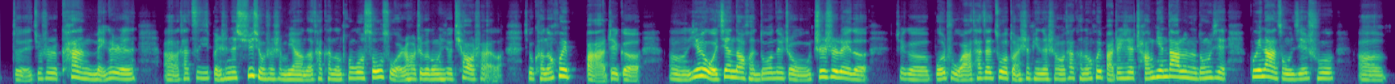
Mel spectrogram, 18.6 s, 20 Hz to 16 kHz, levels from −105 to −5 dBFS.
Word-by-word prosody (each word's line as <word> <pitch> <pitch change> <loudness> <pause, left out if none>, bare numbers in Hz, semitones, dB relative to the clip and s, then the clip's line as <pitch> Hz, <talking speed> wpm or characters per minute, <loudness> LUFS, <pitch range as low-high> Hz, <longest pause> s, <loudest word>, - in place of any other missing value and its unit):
对， 160 -3 -7
就 200 - -9
是 205 -1 -4
看 245 +1 +2
每 180 -4 -2
个 215 - -2
人， 195 -1 +1 0.3
啊， 165 -3 -6
他 200 +4 -7
自 210 +2 -9
己 210 - -6
本 185 -5 -4
身 200 +4 -3
的 225 - 0
需 250 +8 +3
求 230 -9 0
是 190 - -4
什 185 -2 -6
么 175 - 0
样 170 -2 +1
的， 160 - -1
他 200 - -6
可 195 0 -6
能 175 0 -1
通 215 +5 -6
过 220 0 +1
搜 240 +3 +5
索， 205 - -2
然 180 +5 -1
后 190 - -3
这 195 - -2
个 190 - +1
东 185 +1 0
西 185 - -1
就 195 - -3
跳 195 +1 -1
出 180 - -10
来 - - -5
了。 - - -13 0.3
就 205 - -5
可 195 - -4
能 200 +3 0
会 275 -1 +5 0.2
把 - - +1
这 200 -1 -3
个 160 -6 -1 0.4
嗯， 170 -3 -3
因 270 +9 +5
为 295 - +8
我 180 -9 +8
见 250 +6 +3
到 225 -2 +3
很 195 -4 -3
多 200 +3 -3
那 215 0 -3
种 170 -3 -3
知 250 +7 +2
识 250 -1 +5
类 225 -3 +4
的 175 -3 0 0.4
这 200 - -9
个 165 -3 -2
博 185 +4 -1
主 210 -4 -4
啊， 165 +1 +1
他 215 +4 -4
在 220 0 +1
做 220 0 +2
短 170 - -3
视 210 +4 -5
频 195 -1 -3
的 190 - +1
时 185 - -9
候， 185 -1 -2
他 220 +4 -4
可 210 -2 -9
能 195 +1 -2
会 245 +2 +2
把 - - 0
这 210 0 -2
些 220 0 +1
长 210 +1 -1
篇 260 +1 +4
大 270 -1 +7
论 240 -1 +3
的 210 - -2
东 215 +3 -2
西 220 -4 -2 0.3
归 265 0 +5
纳、 260 -3 +7
总 195 -4 -1
结 190 +3 -2
出， 210 0 -4 0.3
呃， 160 -2 -5
200 Hz, 305 characters per minute, -21 LUFS, 180-220 Hz, 0.4 s, 为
